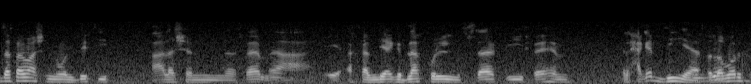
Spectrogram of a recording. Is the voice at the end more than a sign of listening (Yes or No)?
No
